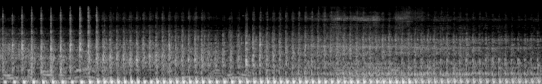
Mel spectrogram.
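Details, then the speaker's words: Scooter after the drive belt snapped on a long highway journey and was replaced, rollers said to need changing: coarse, low, tractor-like knock about four times a second; knocking from the CVT drive. "నాకేమో ఈ sound ఎలా వినిపిస్తుందంటే ఏదో tractor sound వస్తుంది కదా అలా వినిపిస్తుంది same అలానే"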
